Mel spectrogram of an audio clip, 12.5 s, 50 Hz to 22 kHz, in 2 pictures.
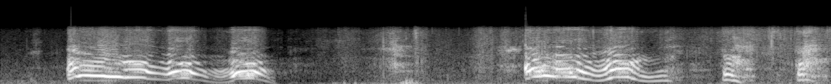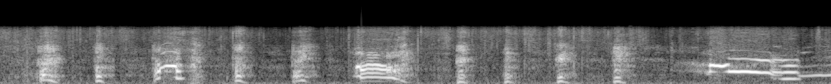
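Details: Rusty, a 10-year-old Redbone Bluetick Hound, trying to reach something down a hole in an underground stream: long wavering, howled bays, then a run of short choppy barks and yelps, ending with another drawn-out bay.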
